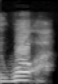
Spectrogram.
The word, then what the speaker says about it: water: So they don't say water, they don't pronounce the T, they say water.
